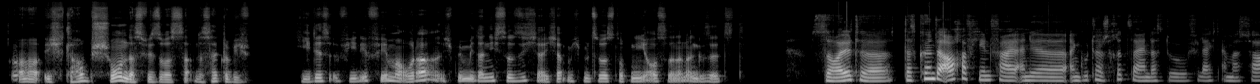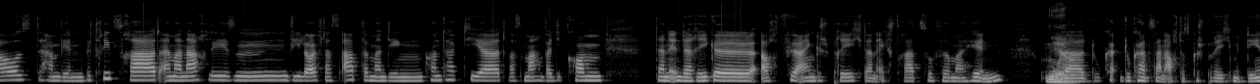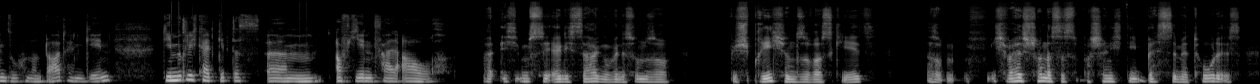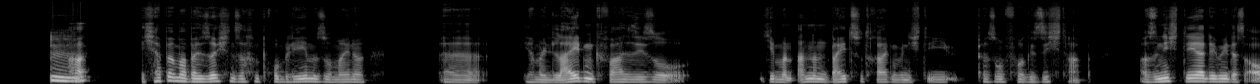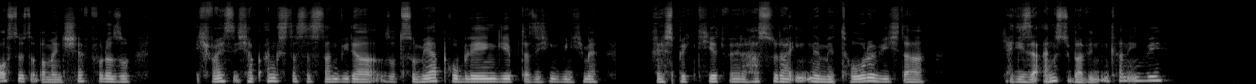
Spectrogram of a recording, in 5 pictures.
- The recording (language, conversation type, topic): German, advice, Wie kann ich damit umgehen, wenn ein Kollege meine Arbeit wiederholt kritisiert und ich mich dadurch angegriffen fühle?
- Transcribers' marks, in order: distorted speech; other background noise; tapping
